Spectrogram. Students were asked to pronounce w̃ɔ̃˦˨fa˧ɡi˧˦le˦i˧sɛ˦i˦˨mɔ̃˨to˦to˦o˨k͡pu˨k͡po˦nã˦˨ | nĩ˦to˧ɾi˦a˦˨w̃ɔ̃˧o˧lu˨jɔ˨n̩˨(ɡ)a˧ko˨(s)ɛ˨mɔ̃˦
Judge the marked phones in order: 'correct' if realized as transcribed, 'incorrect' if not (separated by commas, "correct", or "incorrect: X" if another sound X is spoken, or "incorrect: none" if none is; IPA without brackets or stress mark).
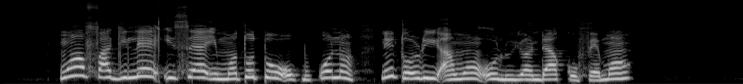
incorrect: d, incorrect: f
